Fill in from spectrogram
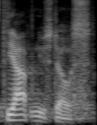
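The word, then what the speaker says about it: theopneustos (θεόπνευστος): The word is theopneustos. And I have pronunciations for how to speak these because I don't speak Greek, but it's theopneustos.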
